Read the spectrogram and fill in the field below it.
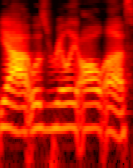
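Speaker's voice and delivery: loud, tongue-in-cheek sarcastic tone. Recounting a scene, quoting two characters' sarcastic reply, retelling a sarcastic reply.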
